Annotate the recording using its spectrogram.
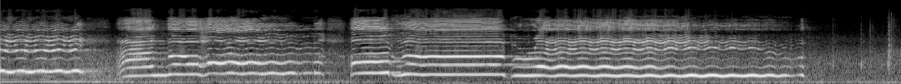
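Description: A woman sings with a wavering voice through a microphone and loudspeakers outdoors.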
